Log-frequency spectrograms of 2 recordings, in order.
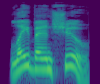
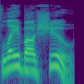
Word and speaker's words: Lei Bao Shu: Lelay banshu. Goof deliberately mispronounced a character in the incantation causing the magic to fail. It's not Lelay Banshu. It's Lebashu. Lebashu.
